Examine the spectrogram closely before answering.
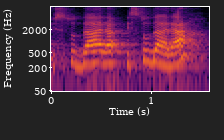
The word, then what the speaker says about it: estudará: Gente, cuidado com a pronúncia. Estudara é no pretérito. Estudará, aí eu tenho uma alteração, aí é o futuro.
